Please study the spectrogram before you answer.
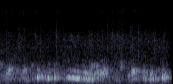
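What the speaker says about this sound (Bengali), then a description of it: "আরেক জোড়া সাদা বোম্বাই কবুতর রয়েছে" White Bombay pigeons cooing close by, soft low throaty coos in two short bursts with a brief gap between them, faint and alone.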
